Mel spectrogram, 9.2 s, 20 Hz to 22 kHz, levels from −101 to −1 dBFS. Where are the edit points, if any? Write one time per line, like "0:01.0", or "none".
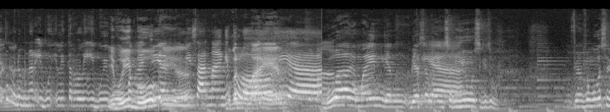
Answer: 0:04.9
